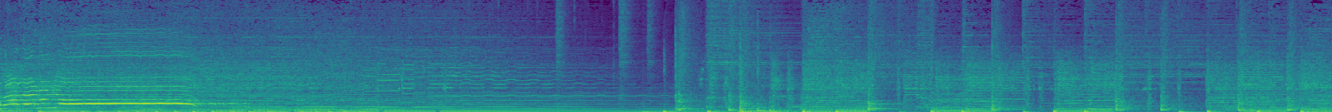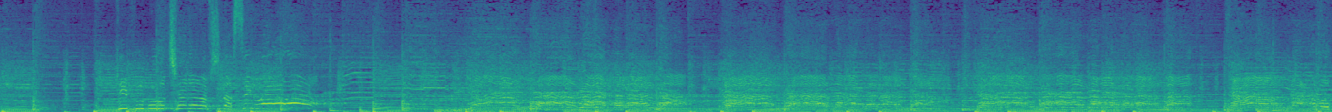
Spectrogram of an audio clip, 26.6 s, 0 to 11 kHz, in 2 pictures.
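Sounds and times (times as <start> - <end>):
whoops and shouts: 0.0 - 2.7
audience applause and cheering: 0.0 - 9.3, 15.8 - 26.6
instrumental music: 0.1 - 26.6
speech: 15.0 - 16.3.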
